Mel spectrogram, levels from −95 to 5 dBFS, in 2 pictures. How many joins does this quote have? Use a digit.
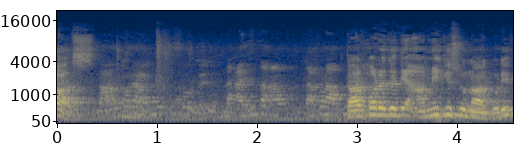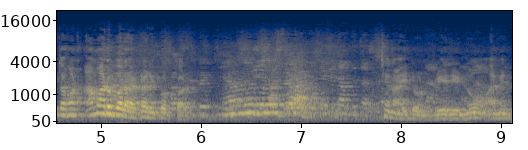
1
